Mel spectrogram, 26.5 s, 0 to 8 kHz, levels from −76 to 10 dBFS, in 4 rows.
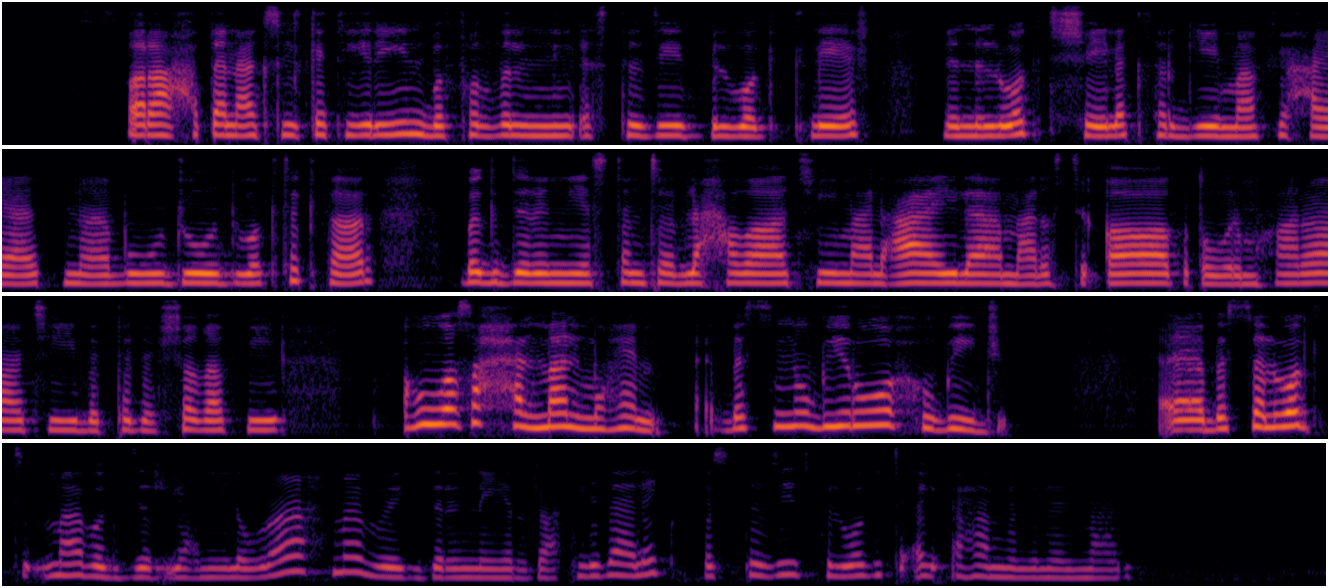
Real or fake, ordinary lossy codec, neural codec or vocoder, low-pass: fake; none; autoencoder, 48 kHz, 32 numbers a frame, DAC-VAE, trained on Japanese speech; 7.2 kHz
